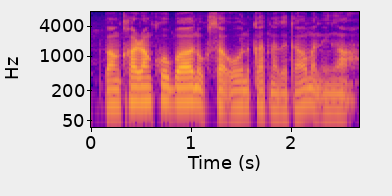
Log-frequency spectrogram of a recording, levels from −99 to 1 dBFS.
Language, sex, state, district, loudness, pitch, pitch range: Garo, male, Meghalaya, South Garo Hills, -21 LUFS, 110 Hz, 95-125 Hz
